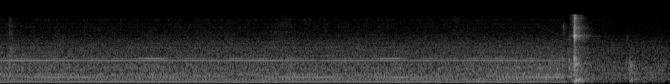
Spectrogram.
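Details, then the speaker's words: LG clothes dryer motor removed and rewired on the bench to a power cord, with only the brown and white wires kept: a steady, even electric hum, then a click at switch-off. The motor runs normally. "now you can connect the power cord to the wall outlet or to an extension cord and when you turn it on the motor should run"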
